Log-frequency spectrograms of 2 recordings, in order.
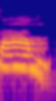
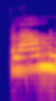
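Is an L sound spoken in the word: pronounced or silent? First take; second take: silent; pronounced. First: The word is said with no L sound. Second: The word is said with an L sound. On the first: The speaker calls it right. "क्योंकि पाम" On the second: The speaker calls it wrong. "प्लाम नहीं"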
